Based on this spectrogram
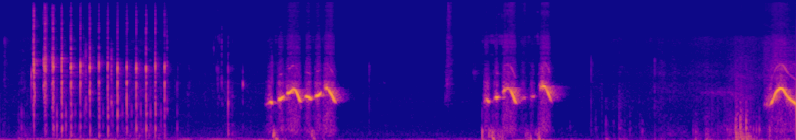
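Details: Parrot kept as a pet, watching parrot videos on a phone, rattles off a long series of clicks, then three bursts of wavering, chattering whistled phrases separated by pauses, with a faint low hum beneath.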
